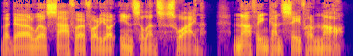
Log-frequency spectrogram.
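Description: A man's voice: low-pitched, fairly even intonation, takes it slowly, bright, forceful tone, clean tone, no room sound, studio quality, full character voice. A male narrator playing a cold, arrogant security police major, clipped and menacing. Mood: indignant.

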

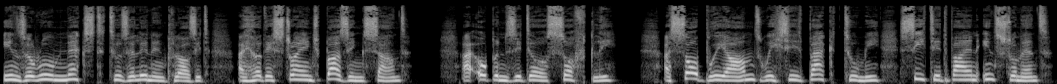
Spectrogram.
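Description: Audiobook role: scheming, gasping woman spy voiced by a male reader, high, breathless and theatrically remorseful, recorded dry. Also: no room sound. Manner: breathless, pleading, dramatic. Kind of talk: audiobook character acting.

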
